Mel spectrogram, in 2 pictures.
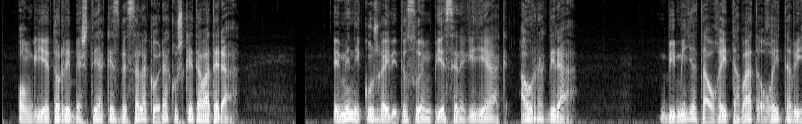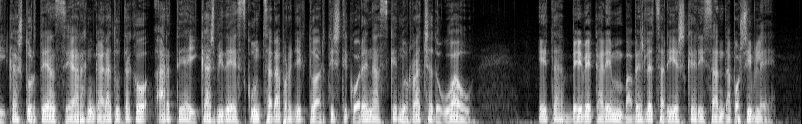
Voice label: locutor euskera basque voiceover; locutores vascos

